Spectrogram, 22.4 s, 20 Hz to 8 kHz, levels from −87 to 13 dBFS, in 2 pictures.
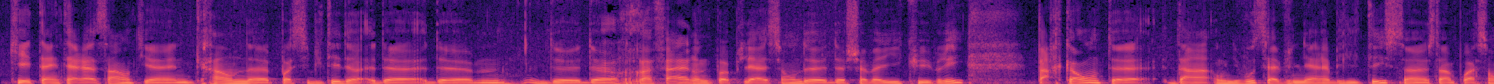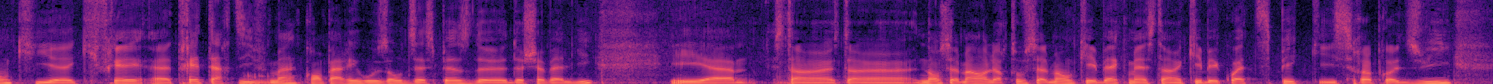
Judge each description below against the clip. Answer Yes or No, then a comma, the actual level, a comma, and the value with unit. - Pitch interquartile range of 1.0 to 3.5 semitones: No, average, 3.9 semitones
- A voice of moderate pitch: No, low, 120 Hz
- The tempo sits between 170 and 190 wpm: Yes, average, 180 wpm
